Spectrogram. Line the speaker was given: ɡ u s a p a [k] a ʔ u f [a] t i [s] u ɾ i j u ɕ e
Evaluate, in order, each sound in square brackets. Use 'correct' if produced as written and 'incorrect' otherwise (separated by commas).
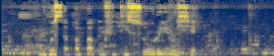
incorrect, incorrect, correct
